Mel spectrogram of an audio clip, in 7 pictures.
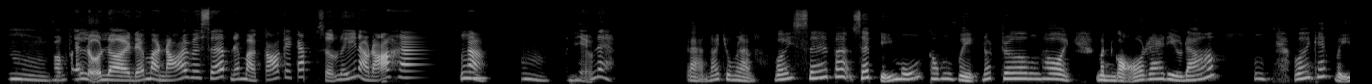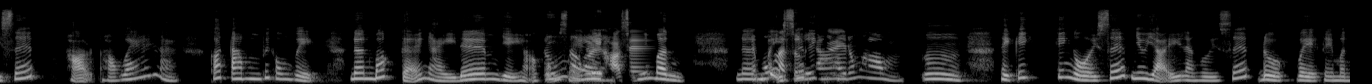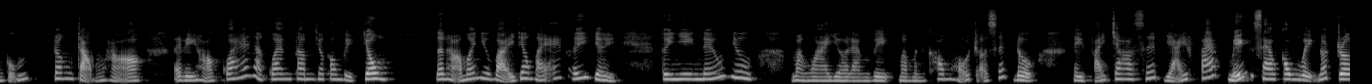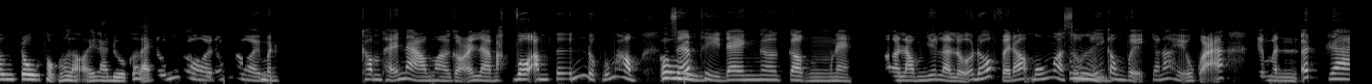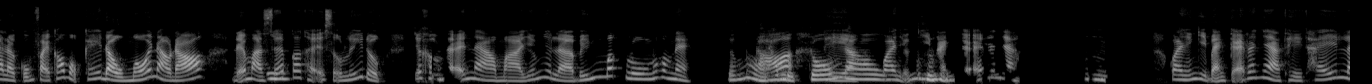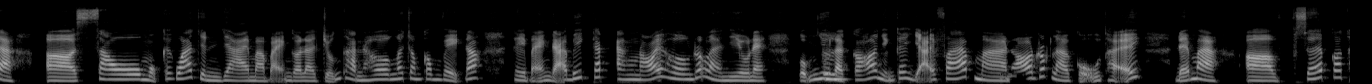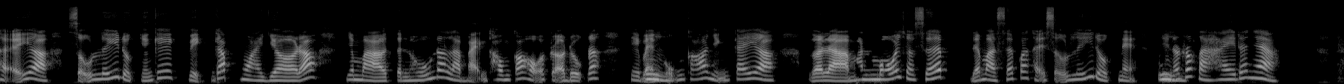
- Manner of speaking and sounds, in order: other background noise; tapping; chuckle
- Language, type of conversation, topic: Vietnamese, podcast, Bạn sẽ nói gì khi sếp thường xuyên nhắn việc ngoài giờ?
